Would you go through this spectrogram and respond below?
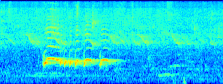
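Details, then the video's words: Perkutut (zebra dove) singing from a bamboo cage in Tumpang Sari style: one bright, rolling phrase of rapid soft coos, klarr kete kuk kuk, about a second long, followed by a faint knock. "SUARA PERKUTUT KLABANG KAPIPIT || TUMPANG SARI || KLARR KETE KUK KUK"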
